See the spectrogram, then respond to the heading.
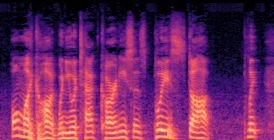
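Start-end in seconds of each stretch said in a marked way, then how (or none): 2.2-3.9 acted-out pleading, begging voice. Retelling what a game card says when attacked: imitating Karn begging. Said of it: "He begs for his life?".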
